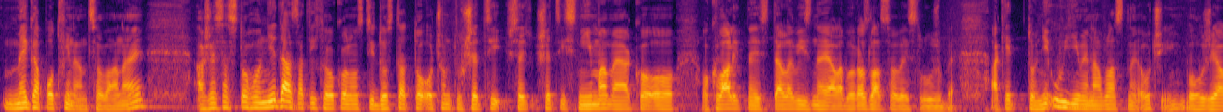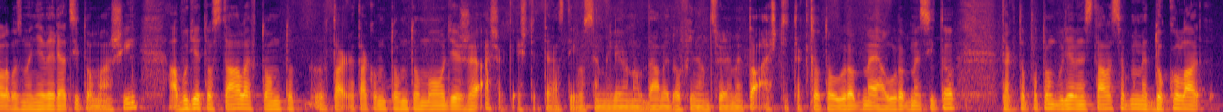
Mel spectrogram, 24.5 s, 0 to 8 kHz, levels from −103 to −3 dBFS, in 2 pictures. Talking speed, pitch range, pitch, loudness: 190 wpm, 95-115 Hz, 105 Hz, -26 LUFS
